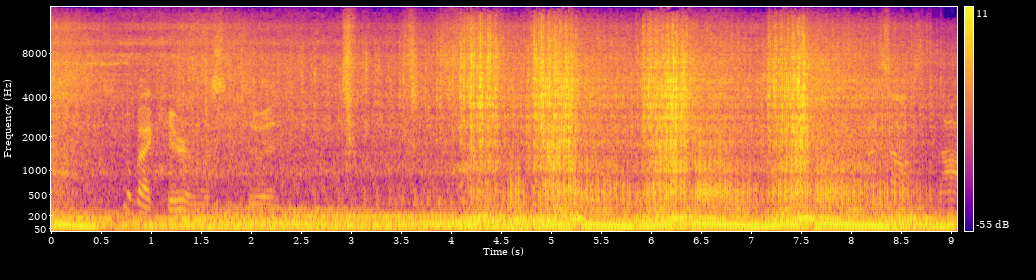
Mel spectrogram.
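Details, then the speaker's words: 1962 International Harvester C112-110 truck after Holley 2-barrel rebuild (leaking accelerator pump, clogged squirters), new plugs and wires: low steady idle picking up cleanly on throttle blips, no stumbling; idle needs slight adjustment, runs well. "she is a little idle take care of that right now beautiful beautiful running on"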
